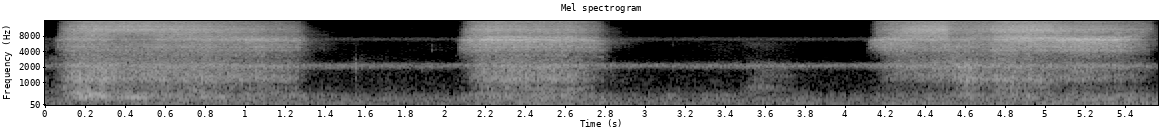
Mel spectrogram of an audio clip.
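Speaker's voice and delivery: "s" as a long soft hiss; unvoiced S. Shown as a demonstration. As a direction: hold "s" as pure air, no voice.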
